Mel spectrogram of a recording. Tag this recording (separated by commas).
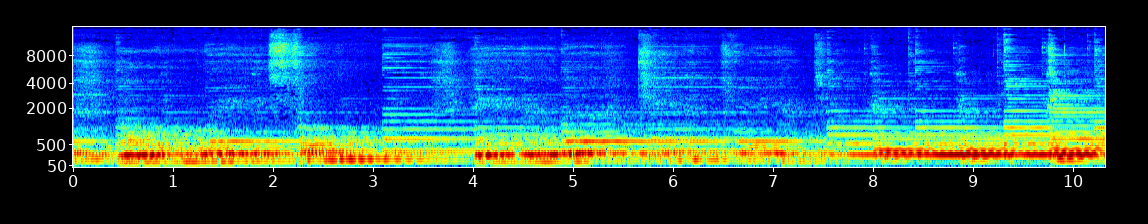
Music, Male singing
